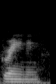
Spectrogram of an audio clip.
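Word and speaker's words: Groening: groaning scening gr gring it's groaning isn't it no it's pronounced graining can can we get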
